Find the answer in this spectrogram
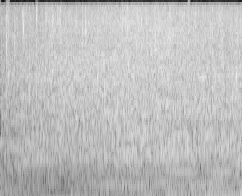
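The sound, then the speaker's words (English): An audience claps hands in praise of the Lord in a dense, steady wash of applause that stays loud throughout, with low sustained musical tones coming in underneath after the first moment. “Because see, while you clapping your hands and the devil is wreaking havoc in your home, this confuses the enemy.”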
